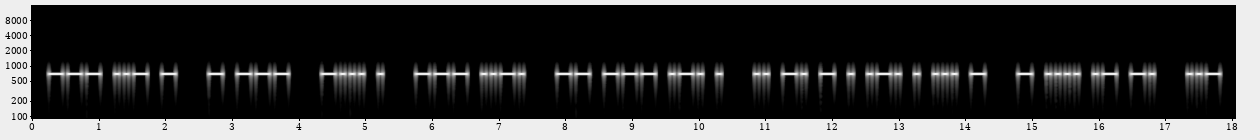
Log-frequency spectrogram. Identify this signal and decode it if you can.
Morse code, heard as a keyed tone, about 17 wpm, 700 Hz. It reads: OUT TO BE OF MORE INTEREST THAN U
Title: Sentences from Top 400 Words and Abbreviations 17wpm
